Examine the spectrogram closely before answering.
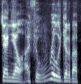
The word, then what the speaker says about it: Daniela: All right, so yes, Daniela Andrade, I don't know how her last name is pronounced, but her first name is pronounced Daniela.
